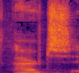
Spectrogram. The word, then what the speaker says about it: Airt: Art is a residential school. It's spelled AIRT. It's the Irish word for point on a compass, direction or guide.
